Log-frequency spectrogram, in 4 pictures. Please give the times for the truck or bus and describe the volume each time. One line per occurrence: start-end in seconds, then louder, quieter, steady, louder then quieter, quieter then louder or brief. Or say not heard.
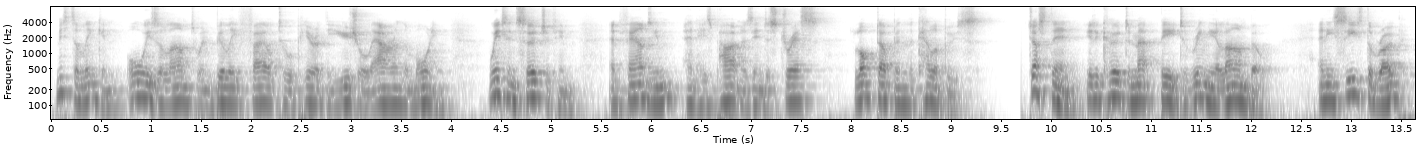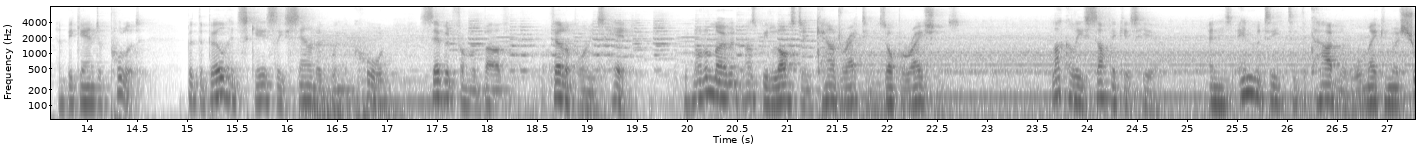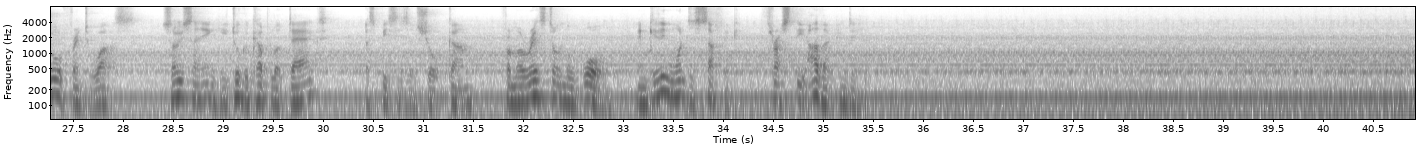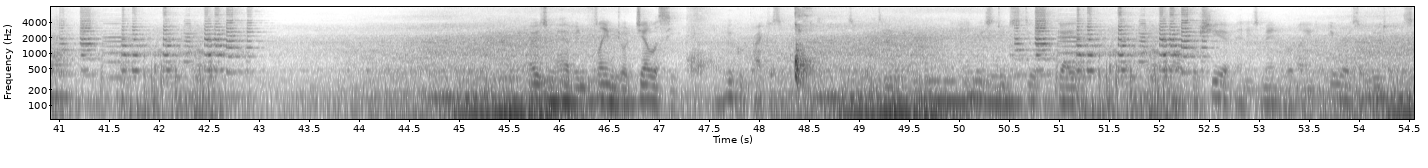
16.0-54.5 louder.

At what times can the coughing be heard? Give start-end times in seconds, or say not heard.
47.2-48.5.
